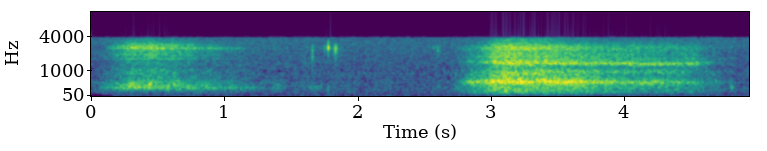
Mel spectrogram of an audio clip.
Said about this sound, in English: I take five deep breaths because five is the number of change.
